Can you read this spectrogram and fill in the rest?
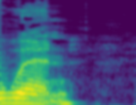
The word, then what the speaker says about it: Nguyen: Andrea Wynn, which is definitely not how I would have pronounced N G U Y E N.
